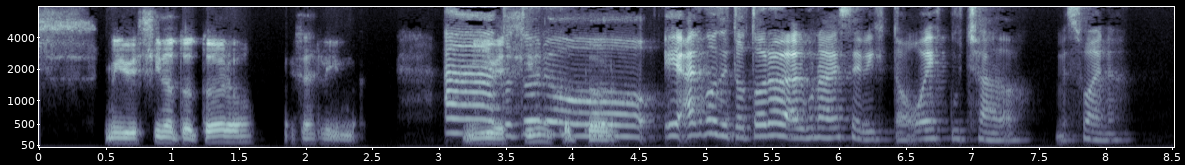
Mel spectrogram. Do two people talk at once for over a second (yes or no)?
yes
